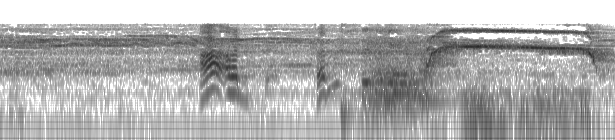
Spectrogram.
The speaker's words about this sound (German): Genau, wir sehen hier, die Mimik geht schon in Richtung Brüll, aber wir haben noch immer diesen eher hohen Schrei, der vielleicht nicht so angetan ist, dazu das Richtige, die Wut aus dem Bauch rauszulassen.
